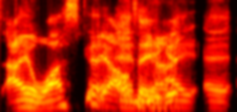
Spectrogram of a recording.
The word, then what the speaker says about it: ayahuasca: Well, if I'd known that was weight loss, I'd be on the Awashkushka. How do you say that? It's ayahuasca.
